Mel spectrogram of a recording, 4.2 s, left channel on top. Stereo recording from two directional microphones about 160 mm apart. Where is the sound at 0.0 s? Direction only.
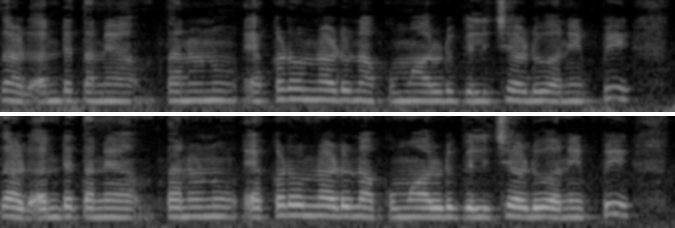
15° right (ahead or behind).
